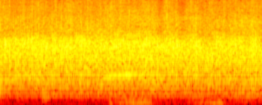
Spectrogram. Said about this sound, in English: And also, if you spoke just now in our breakout sessions, will you please stand? I want us to give them a round of applause, because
